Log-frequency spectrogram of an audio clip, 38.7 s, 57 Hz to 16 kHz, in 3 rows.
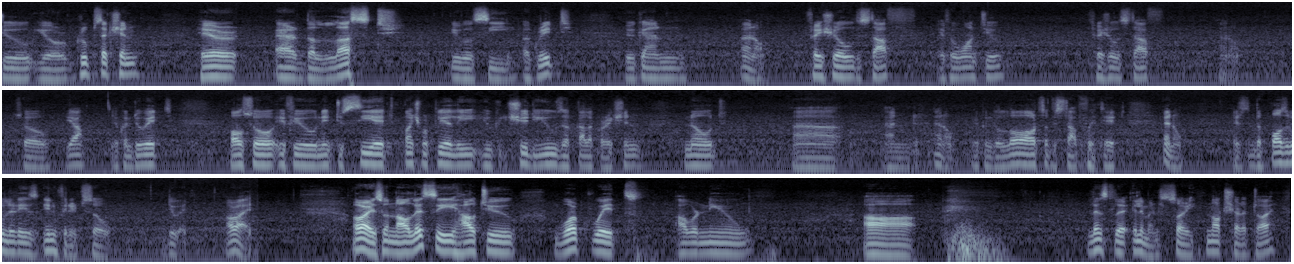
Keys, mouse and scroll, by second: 0.5 click, 1.2 click, 1.8 scroll up 1, 2.5 scroll up 1, 2.9 click, 3.8 scroll up 1, 4.3 click, 8.6-9.8 drag, 9.8-11.1 scroll up 1, 11.1-12.9 drag, 12.9-13.6 scroll up 1, 13.6 click, 14.0-15.1 scroll up 1, 15.8 click, 16.2-16.6 scroll up 1, 16.6 click, 26.8 click, 28.3 click, 29.4 click, 30.0 click, 30.3 Tab, 31.5-33.1 typing, 33.3 Return, 35.1 click, 35.6 1, 37.4 click, 37.9 Delete.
